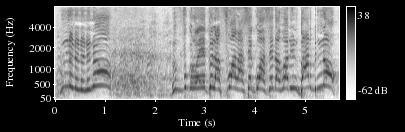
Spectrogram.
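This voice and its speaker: A man doing a stand-up routine, telling stories animatedly and shouting out his punchlines. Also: very high voice, slow, crowd noise. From Ivory Coast. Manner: animated storytelling, shouting out punchlines and acting out characters. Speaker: stand-up comedian. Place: stage before a live audience.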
